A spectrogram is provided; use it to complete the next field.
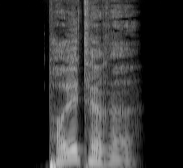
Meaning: inflection of poltern: 1. first-person singular present 2. first-person plural subjunctive I 3. third-person singular subjunctive I 4. singular imperative
- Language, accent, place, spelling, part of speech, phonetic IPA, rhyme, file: German, Germany, Berlin, poltere, verb, [ˈpɔltəʁə], -ɔltəʁə, De-poltere.ogg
